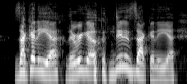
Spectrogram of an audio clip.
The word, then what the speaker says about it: Zakaria: the wait wait i'm gonna say it right zakaria there we go nina zakaria and dusan vladovic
